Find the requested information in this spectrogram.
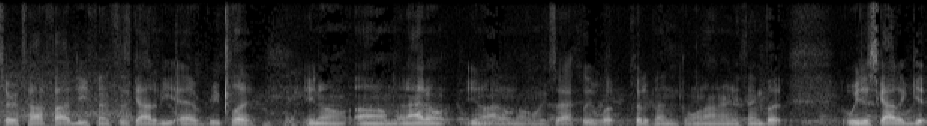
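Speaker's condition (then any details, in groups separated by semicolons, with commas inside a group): No condition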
